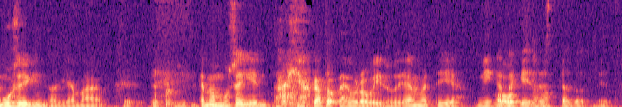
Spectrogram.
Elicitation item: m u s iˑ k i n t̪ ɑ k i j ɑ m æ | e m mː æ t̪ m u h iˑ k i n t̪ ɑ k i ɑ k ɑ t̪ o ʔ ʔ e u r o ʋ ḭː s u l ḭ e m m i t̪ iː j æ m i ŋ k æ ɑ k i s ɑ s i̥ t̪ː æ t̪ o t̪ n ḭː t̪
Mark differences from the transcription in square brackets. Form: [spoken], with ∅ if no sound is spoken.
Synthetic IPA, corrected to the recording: m u s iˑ k i n t̪ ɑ k i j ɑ m æ | e m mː æ [∅] m u [s] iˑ k i n t̪ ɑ k i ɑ k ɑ t̪ o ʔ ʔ e u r o ʋ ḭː s u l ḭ e m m [æ] t̪ iː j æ m i ŋ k æ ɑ k i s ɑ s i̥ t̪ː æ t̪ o t̪ n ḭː t̪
